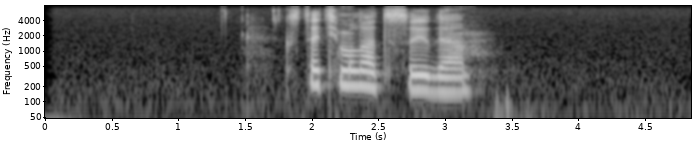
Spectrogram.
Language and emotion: Russian, neutral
